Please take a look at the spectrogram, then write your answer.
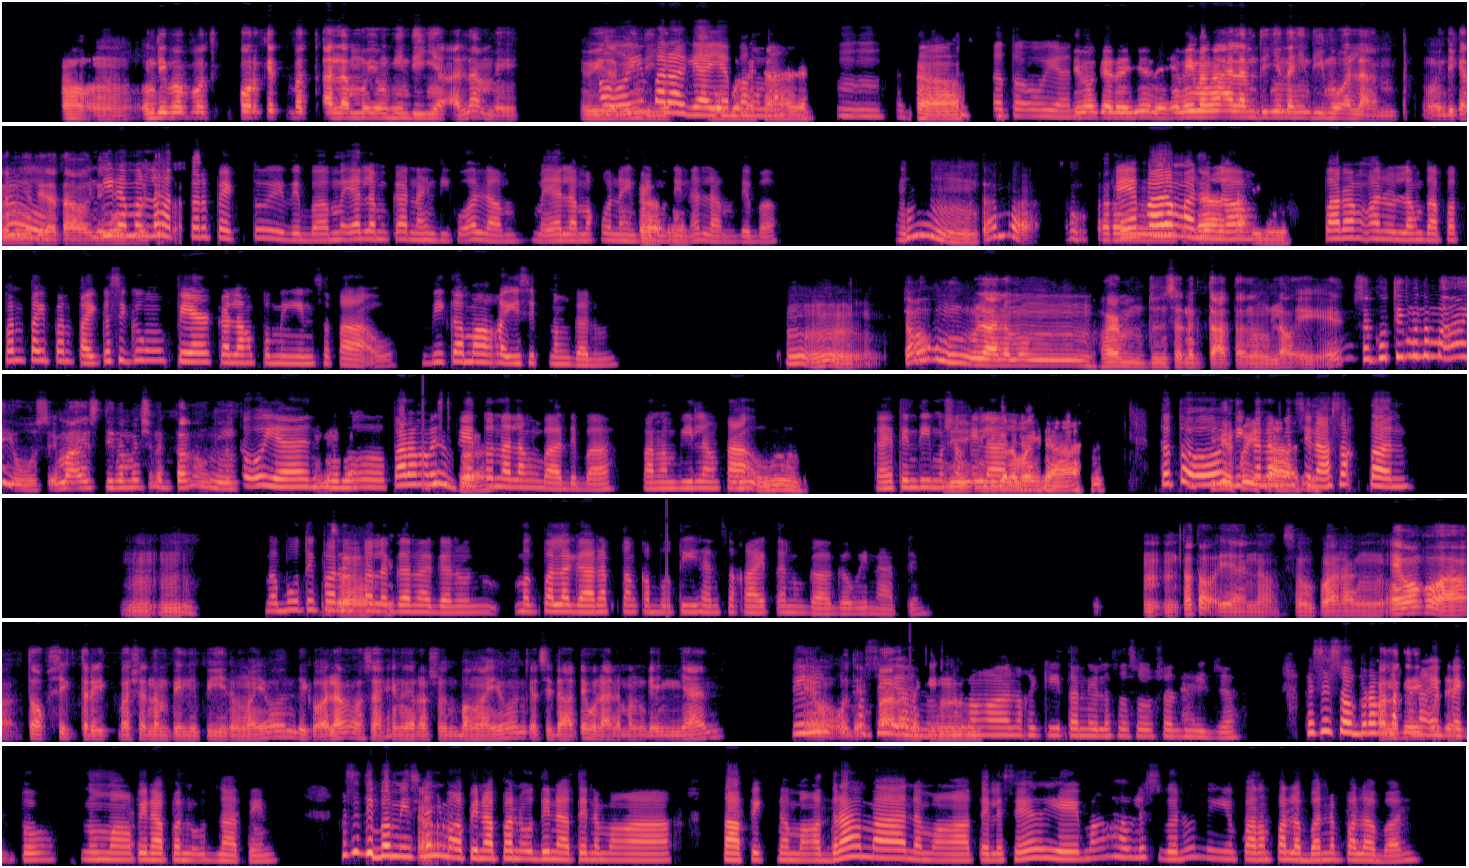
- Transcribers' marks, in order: other noise; laughing while speaking: "ina-ano, hindi ka naman ina-ano"; in English: "toxic trait"; dog barking
- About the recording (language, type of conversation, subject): Filipino, unstructured, Paano mo ipinapakita ang kabutihan sa araw-araw?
